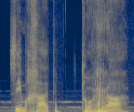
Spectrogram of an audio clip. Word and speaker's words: Simchat Torah: And remember, in Sephardic Hebrew, the emphasis is on the final syllable. So it's Simchat Torah.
